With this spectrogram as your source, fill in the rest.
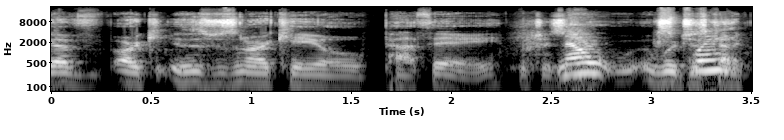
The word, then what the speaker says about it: Pathé: It's Pathé, like the French.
